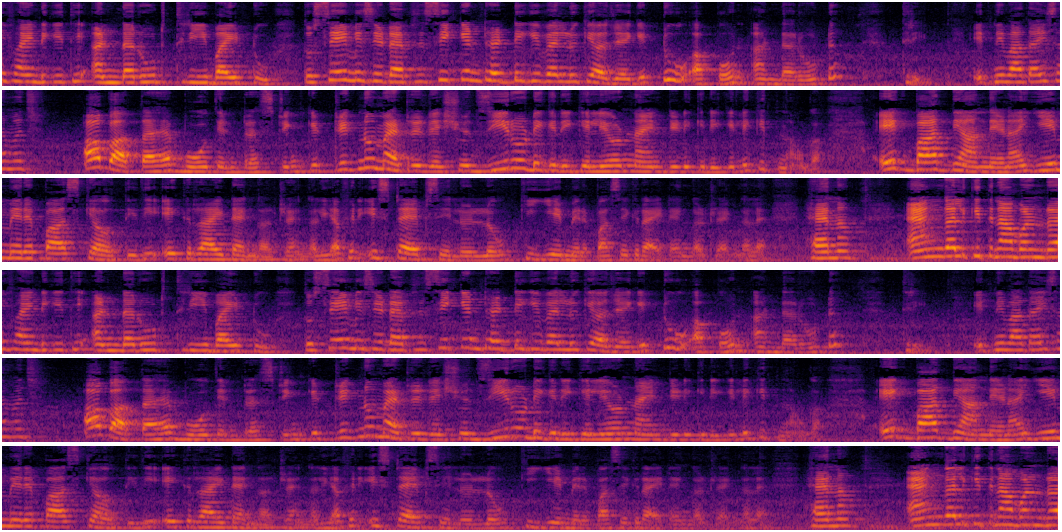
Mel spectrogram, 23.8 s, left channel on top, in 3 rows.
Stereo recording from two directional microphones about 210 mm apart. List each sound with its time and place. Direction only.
0.1 s a woman's voice: 50° left (ahead or behind)
7.3 s a woman's voice: 50° left (ahead or behind)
